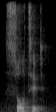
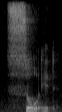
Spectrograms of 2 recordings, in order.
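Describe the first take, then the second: First: The middle t is clearly and strongly released. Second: The middle t becomes a glottal stop. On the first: "he gave a very strong pronunciation of t" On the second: "on the other hand"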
